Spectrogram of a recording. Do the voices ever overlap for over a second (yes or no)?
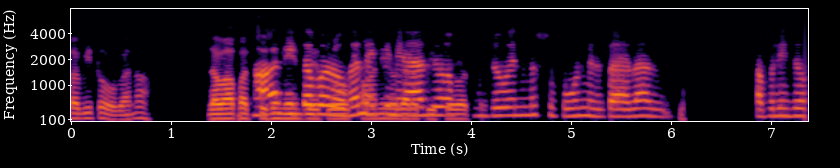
yes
